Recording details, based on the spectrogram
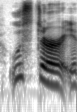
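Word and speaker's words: Worcester: 아니다 이런 의미가 된거죠 여기서 우수 절 스펠링이 마치 월 치아 스 처럼 이런식으로 발음이 될 것 갖지만 그렇게 발음이 되지 않구요 우 스 트리 라고 발음해야 합니다 우스 철은 미국의 매사추세츠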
